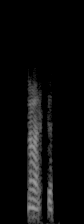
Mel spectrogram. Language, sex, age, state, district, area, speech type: Hindi, male, 30-45, Uttar Pradesh, Chandauli, rural, conversation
